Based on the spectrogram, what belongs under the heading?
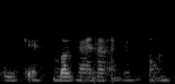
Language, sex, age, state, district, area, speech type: Marathi, female, 18-30, Maharashtra, Ratnagiri, rural, conversation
